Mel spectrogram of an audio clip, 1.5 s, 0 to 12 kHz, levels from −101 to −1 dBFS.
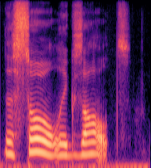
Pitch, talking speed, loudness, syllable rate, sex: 195 Hz, 120 wpm, -17 LUFS, 3.2 syllables/s, female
